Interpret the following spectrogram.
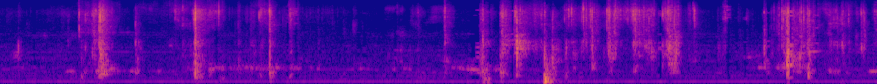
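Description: A sealed cardboard box of hockey card packs being opened by hand: scattered tearing, scraping and crinkling of wrapper and cardboard, with a dull knock about four seconds in. Foil card packs rustle as they are pulled out near the end.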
